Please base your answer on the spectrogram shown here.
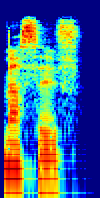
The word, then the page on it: massive: British English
